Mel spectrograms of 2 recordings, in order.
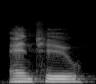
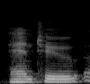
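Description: No difference in how they are said.

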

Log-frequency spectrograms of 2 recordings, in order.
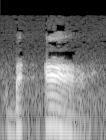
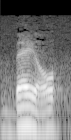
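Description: First: The word has the Hebrew pronunciation. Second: The word has the usual English pronunciation. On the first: "but in Hebrew, it is Baal" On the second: "in English, it's usually pronounced Baal"

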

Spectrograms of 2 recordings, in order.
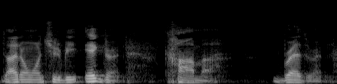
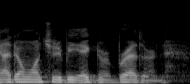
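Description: First: There is a clear break before 'brethren'. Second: It runs on into 'brethren' without a break.

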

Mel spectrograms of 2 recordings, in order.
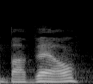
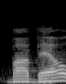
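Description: First: The middle consonant is a V sound. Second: The middle consonant is a hard B sound. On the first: "this is a soft B, so it's sometimes pronounced like a V" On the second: "this is a hard B"

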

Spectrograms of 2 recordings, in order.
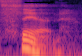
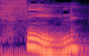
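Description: First: The vowel is a short 'i' sound. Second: The vowel is a long 'ee' sound. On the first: This is the anglicized form. "that's how most of us pronounce it, as it's anglicized" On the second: This is the Hebrew form. "in Hebrew, it would be seen"

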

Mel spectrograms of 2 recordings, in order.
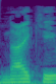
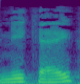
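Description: First: It is said the English brand way. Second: It is said the ancient Greek way. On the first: It names the athletic shoe brand. The speaker calls it wrong. "you mispronounce it Nike when you get your athletic shoes" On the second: It names the ancient goddess of victory. The speaker calls it right. "the Greek goddess of victory"

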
